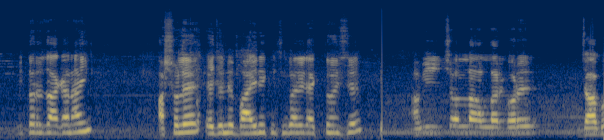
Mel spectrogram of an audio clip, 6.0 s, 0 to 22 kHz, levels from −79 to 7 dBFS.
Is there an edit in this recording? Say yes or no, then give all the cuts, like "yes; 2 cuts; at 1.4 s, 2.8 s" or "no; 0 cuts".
yes; 1 cut; at 3.7 s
